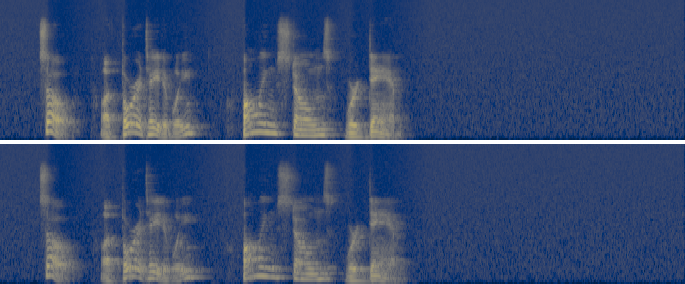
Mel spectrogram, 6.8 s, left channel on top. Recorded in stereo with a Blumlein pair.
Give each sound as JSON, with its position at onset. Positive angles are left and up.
{"t": 0.4, "sound": "a man speaking", "azimuth_deg": 20, "distance_m": 0.7}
